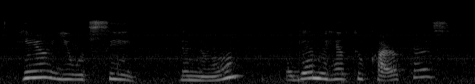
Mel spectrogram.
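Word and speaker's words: נון: Here you would see the Nun. Again, we have two characters because this one is a final Nun and this is just an ordinary Nun. It sounds like N as in new.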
